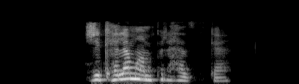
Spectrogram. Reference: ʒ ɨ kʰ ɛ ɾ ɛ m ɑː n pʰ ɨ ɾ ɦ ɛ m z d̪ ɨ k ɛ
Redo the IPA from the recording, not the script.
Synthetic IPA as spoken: ʒ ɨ kʰ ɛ l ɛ m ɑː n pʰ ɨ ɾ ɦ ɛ z d̪ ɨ k ɛ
